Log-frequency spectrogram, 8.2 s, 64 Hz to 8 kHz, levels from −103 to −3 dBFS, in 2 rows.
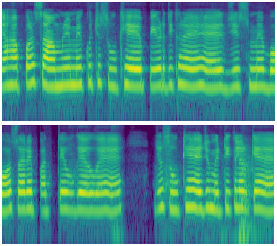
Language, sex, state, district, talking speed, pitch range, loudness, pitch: Hindi, female, Odisha, Sambalpur, 185 wpm, 260-275 Hz, -18 LUFS, 265 Hz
